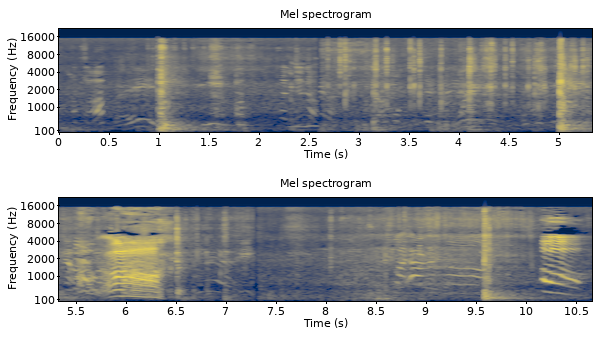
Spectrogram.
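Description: A scooter's wheels and deck bang hard onto a wooden ramp.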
